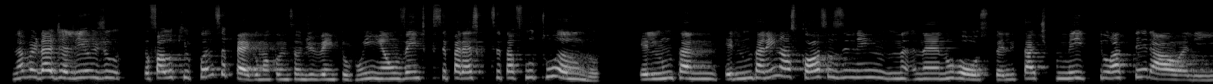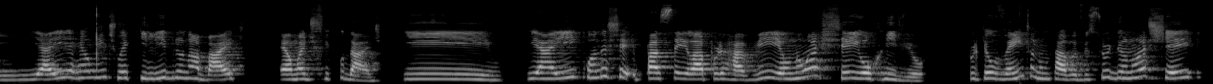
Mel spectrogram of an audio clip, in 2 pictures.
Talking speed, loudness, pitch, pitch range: 200 wpm, -29 LUFS, 275 Hz, 240-305 Hz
